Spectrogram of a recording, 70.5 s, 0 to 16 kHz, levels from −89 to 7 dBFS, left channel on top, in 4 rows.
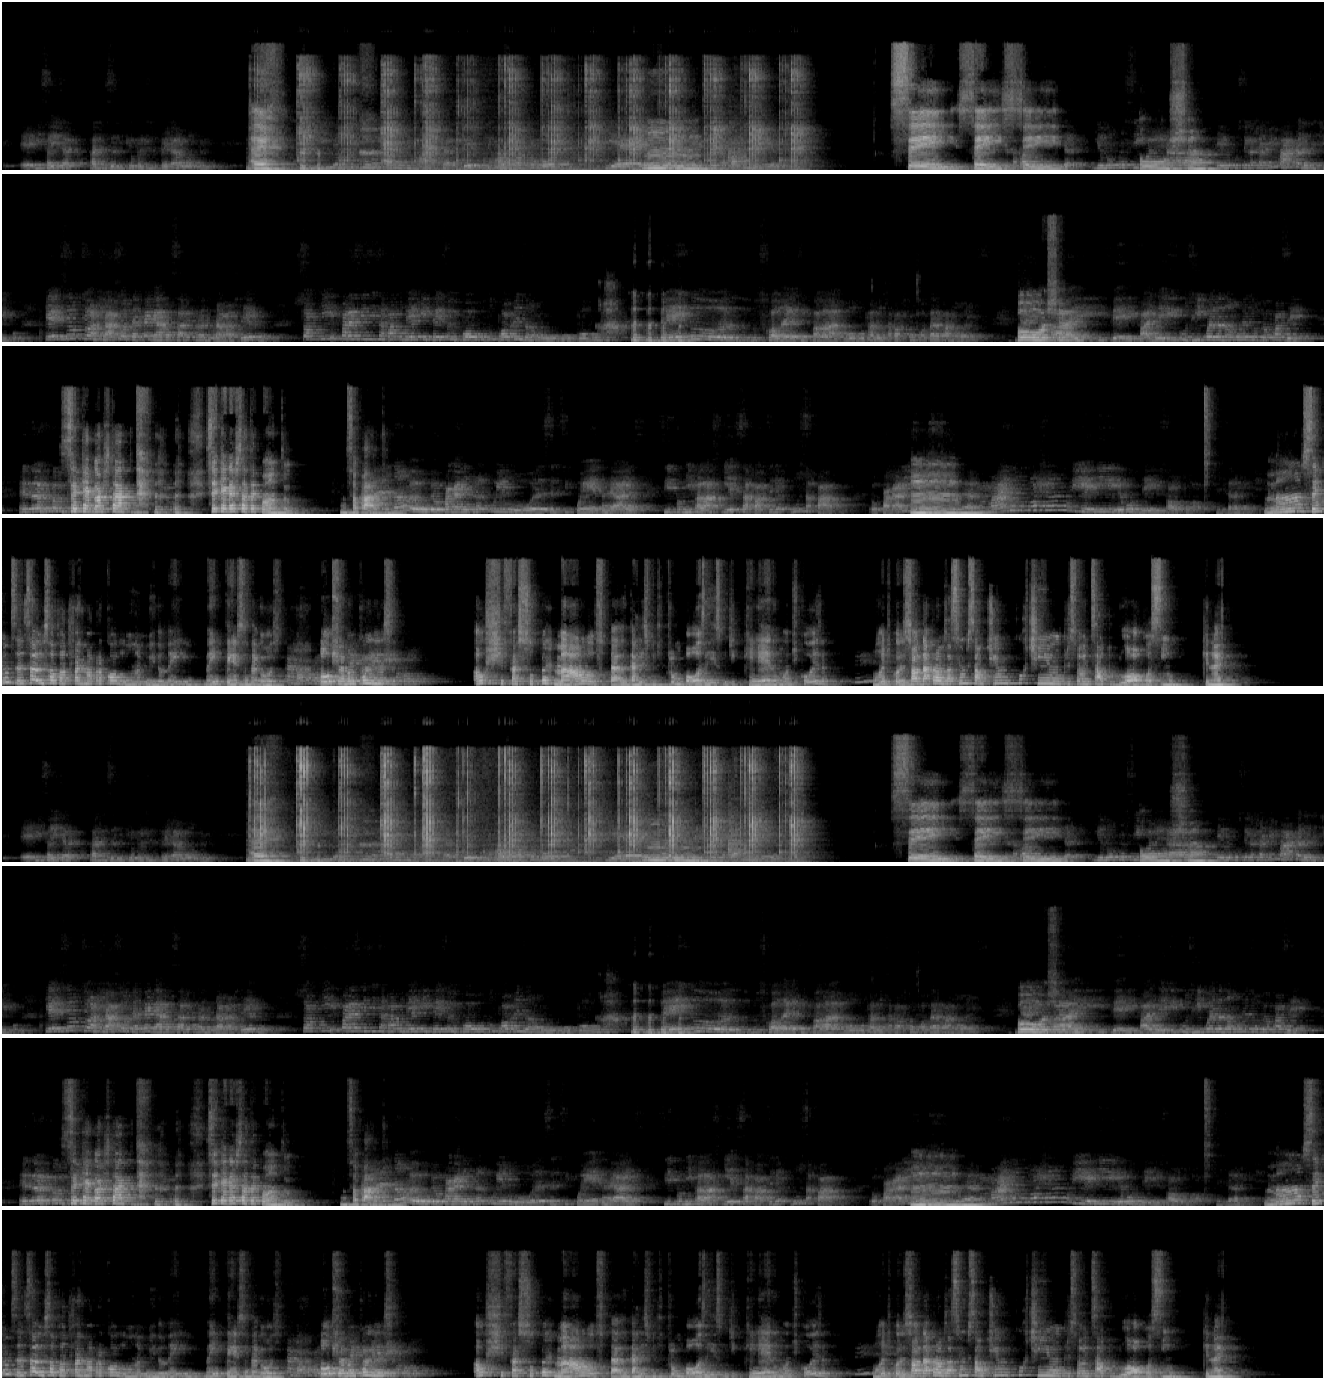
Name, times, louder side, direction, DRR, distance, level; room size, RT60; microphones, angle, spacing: voice 1, 0.2-2.7 3.5-3.6 4.1-7.4 8.0-10.4 12.9-13.3 13.6-17.8 18.2-21.1 21.6-25.8 26.4-30.6 31.1-34.9 35.5-36.8 37.3-37.6 40.0-42.7 42.9-43.7 44.1-46.3 46.8-47.6 48.0-51.9 56.7-58.5 64.2-64.8 68.9-69.2, left 1 dB, 35° left, -4 dB, 2.9 m, -43 dB
voice 2, 3.3-4.3 4.8-5.1 8.5-9.5 11.9-14.2 15.2-16.1 25.6-26.7 31.2-32.0 36.2-39.2 39.8-40.6 47.4-48.4 52.1-56.6 57.1-58.0 59.2-63.9 64.5-69.2, left 3 dB, 55° left, 7 dB, 1.4 m, -31 dB
sound 1, 3.3-10.7, right 8 dB, 90° right, 1.6 m, -35 dB
15.0 x 8.2 x 8.0 m, 0.89 s
head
